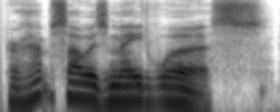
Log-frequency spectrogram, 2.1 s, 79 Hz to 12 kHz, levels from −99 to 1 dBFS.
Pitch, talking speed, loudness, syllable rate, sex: 125 Hz, 140 wpm, -13 LUFS, 3.6 syllables/s, male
